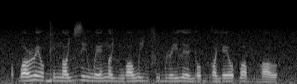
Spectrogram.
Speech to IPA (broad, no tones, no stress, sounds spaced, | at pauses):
ɓ ɒ ɭ e o̯ ɡ i n ɒ ʎ z i w e n ɒ ʎ w ɒ w i ʎ f i b ɭ i lʲ æ j o b ɡ ɒ j e o̯ ɓ ɒ bʱ ɒ o̯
